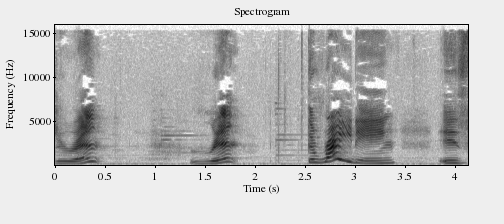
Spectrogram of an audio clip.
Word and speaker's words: 人: first one is person the pronouncation in Chinese for person is rent rent the writing is like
